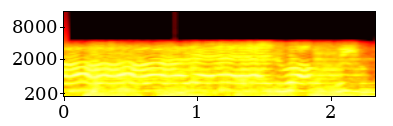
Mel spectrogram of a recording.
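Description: Singing with instrumental accompaniment, the voice holding long notes with a marked vibrato.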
